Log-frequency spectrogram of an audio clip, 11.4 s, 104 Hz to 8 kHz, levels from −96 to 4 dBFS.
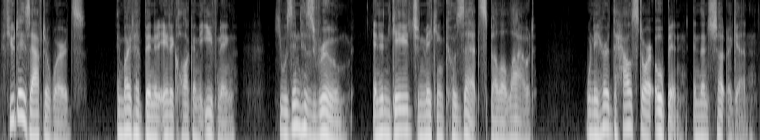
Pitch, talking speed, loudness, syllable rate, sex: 115 Hz, 185 wpm, -19 LUFS, 5.8 syllables/s, male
